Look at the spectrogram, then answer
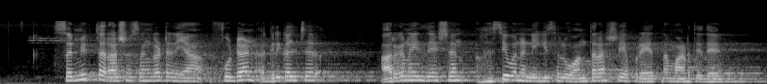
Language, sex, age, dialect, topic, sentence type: Kannada, male, 18-24, Mysore Kannada, agriculture, statement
